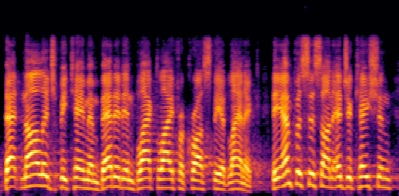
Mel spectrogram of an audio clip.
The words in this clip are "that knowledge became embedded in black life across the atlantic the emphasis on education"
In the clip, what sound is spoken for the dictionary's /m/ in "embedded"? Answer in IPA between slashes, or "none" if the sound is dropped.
/m/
